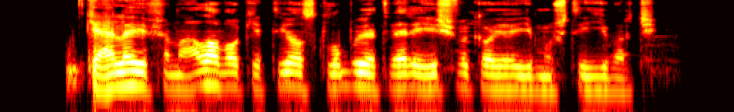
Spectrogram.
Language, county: Lithuanian, Alytus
